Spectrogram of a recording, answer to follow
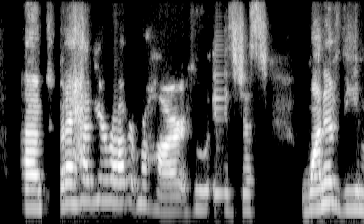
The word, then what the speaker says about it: Mahar: I was worried that maybe it was like a silent H and it was like Mar, and I've been Bill saying Maher. it wrong. No, it is Mahar.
